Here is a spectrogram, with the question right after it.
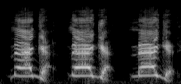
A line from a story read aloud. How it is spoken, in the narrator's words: Burke yelled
